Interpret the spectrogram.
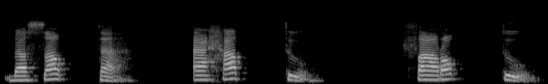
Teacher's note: Dan di sini cara mengidghamkannya hanya dengan mengeluarkan huruf to dari makhrajnya tanpa dikolkolahkan. Kemudian menurunkan pangkal lidah untuk menyebut huruf ta yang dikeluarkan dengan sifat hams. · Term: idgham nakis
